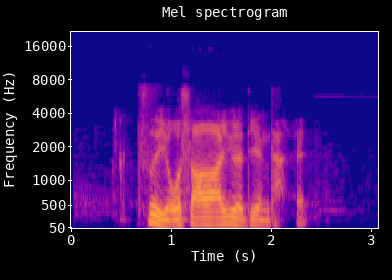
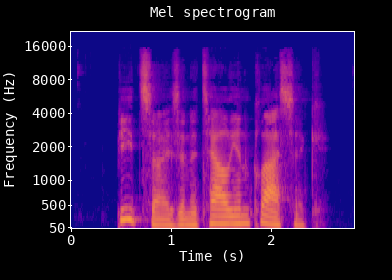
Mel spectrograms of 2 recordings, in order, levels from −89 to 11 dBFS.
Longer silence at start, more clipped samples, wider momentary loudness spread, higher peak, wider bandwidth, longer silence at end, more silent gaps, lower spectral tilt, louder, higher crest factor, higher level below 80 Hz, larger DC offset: first, 0.7 s vs 0.45 s; neither; first, 18 LU vs 10 LU; about the same, -2 dBFS vs -4 dBFS; second, 7.4 kHz vs 15.5 kHz; first, 0.75 s vs 0.35 s; neither; first, -7 dB/octave vs -5.5 dB/octave; first, -15 LUFS vs -21 LUFS; about the same, 16 dB vs 18 dB; about the same, -58 dBFS vs -58 dBFS; neither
